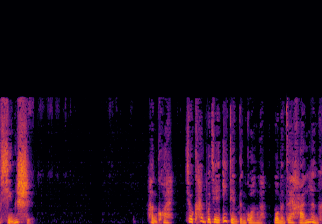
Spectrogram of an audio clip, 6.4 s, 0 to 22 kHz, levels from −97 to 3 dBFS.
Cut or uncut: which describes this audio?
cut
